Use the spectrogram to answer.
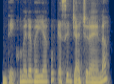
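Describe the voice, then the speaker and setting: A woman voicing a playful young sister who teases her brother, in a higher, lilting voice. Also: expressive, moderate pace, a bit bright. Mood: teasing, playful. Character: playful teasing young sister, chirpy girl.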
